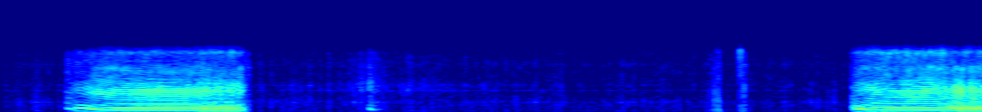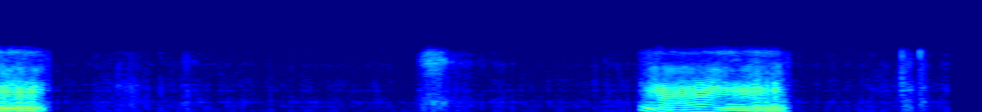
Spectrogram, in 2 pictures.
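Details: Loud, rattling snores at about five per minute, with quiet pauses between, from a sleeping Boston terrier: snoring.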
